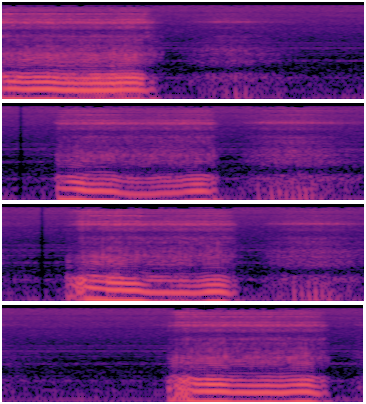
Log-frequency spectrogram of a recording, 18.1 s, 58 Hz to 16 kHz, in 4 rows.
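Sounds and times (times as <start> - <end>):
loud low snoring: 0.0 - 3.4, 5.2 - 8.9, 9.8 - 13.6, 15.6 - 17.7
quiet breathing: 0.0 - 3.9, 5.4 - 14.2, 15.6 - 18.0.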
